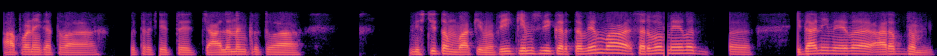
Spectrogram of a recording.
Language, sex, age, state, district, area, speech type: Sanskrit, male, 18-30, Maharashtra, Nagpur, urban, conversation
